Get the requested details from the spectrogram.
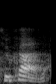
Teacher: Right, but I think like you said tukad. Without laning, how would you pronounce tukad? Tukad, on the last syllable. Tukad, right. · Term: milra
